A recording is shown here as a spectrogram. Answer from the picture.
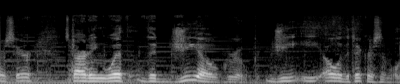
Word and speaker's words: GEO: not anything weird even though it looks like geo to me but sometimes you never know it is it is geo and uh they've actually been another company that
